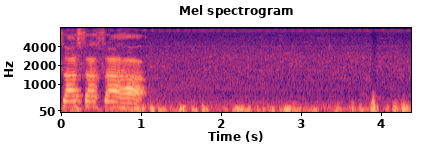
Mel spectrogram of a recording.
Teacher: हवा मुंह में रगड़ खाकर ऊष्मा गर्मी घर्षण पैदा करती है। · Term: उष्ण संघर्षी व्यंजन, संघर्षी व्यंजन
